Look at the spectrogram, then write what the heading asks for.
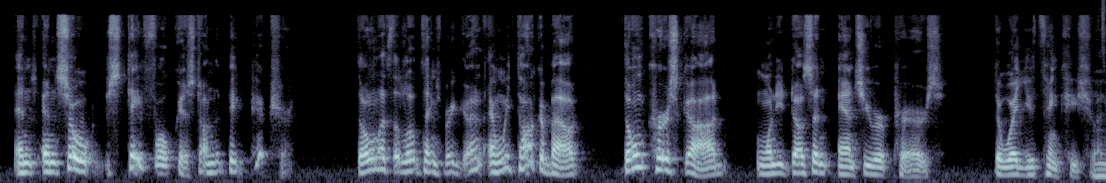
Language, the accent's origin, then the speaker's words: English; Arkansas, United States; we are from Arkansas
